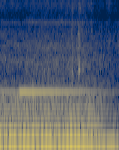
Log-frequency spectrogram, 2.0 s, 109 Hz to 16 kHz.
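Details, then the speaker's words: 2016 Camaro SS after starter replacement, reassembled, battery post tightened, second start-up: smooth, steady low idle rumble with an even beat and no knocks or rattles; sounds great. "at this point we should be able to start her up and she should sound nice and quiet"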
